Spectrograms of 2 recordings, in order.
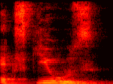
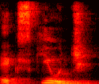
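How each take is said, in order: First: The word ends with a buzzing z sound. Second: The word ends with a j-like sound. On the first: The speaker calls it right. "I am again pronouncing a Z kind of a sound at the end of the word" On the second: The speaker calls it wrong. "many of you who are saying it as ... which is wrong. There is no J"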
